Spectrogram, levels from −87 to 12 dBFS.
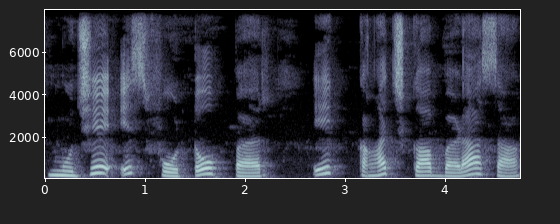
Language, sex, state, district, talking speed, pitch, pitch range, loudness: Hindi, female, Madhya Pradesh, Katni, 115 wpm, 210 Hz, 175-265 Hz, -16 LUFS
